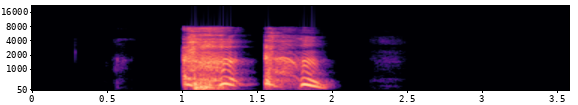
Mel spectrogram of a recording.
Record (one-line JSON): {"cough_length": "3.6 s", "cough_amplitude": 31054, "cough_signal_mean_std_ratio": 0.36, "survey_phase": "beta (2021-08-13 to 2022-03-07)", "age": "18-44", "gender": "Female", "wearing_mask": "No", "symptom_none": true, "smoker_status": "Current smoker (11 or more cigarettes per day)", "respiratory_condition_asthma": true, "respiratory_condition_other": false, "recruitment_source": "REACT", "submission_delay": "2 days", "covid_test_result": "Negative", "covid_test_method": "RT-qPCR", "influenza_a_test_result": "Negative", "influenza_b_test_result": "Negative"}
